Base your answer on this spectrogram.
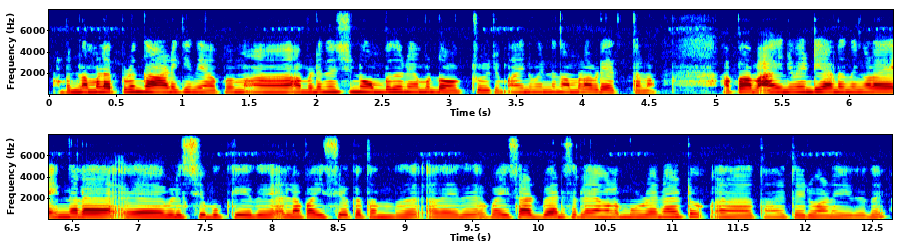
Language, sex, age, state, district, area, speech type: Malayalam, female, 30-45, Kerala, Wayanad, rural, spontaneous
